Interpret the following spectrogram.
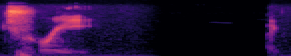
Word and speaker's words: tree: and nine all right three pronounce phonetically is tree-like the thing with leaves on it five phonetically is flyff SI fe and nine phonetically is Niner alright everybody knows Niner now phonetic numerals are not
